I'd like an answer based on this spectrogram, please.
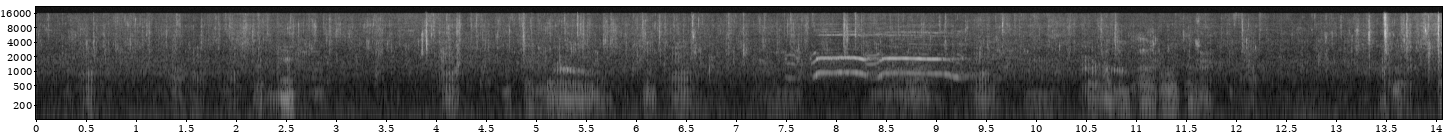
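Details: Piglets in a feeding frenzy at breakfast on a farm, a billy goat nearby; irregular short grunts and snuffles run throughout, with a sustained tonal squealing cry midway and faint human speech.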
